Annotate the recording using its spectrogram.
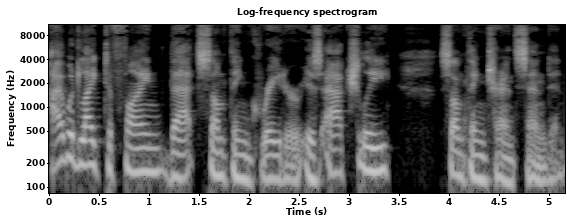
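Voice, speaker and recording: A plain, everyday voice: a fairly high-pitched man talks at a moderate pace with lively intonation and very even loudness, recorded dry and close with no echo in a very clean recording with a silent background. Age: 60s. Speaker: podcast host. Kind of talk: solo podcast monologue.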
